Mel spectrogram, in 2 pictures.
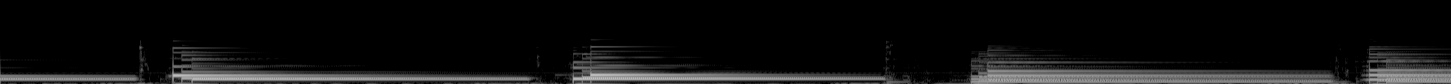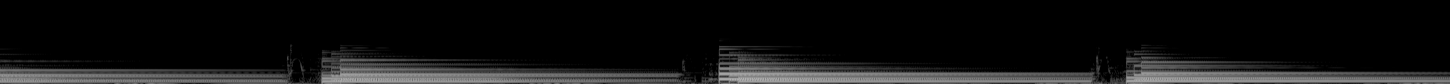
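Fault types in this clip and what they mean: No faults detected in this music clip.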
